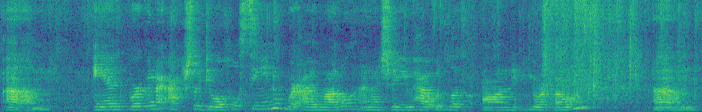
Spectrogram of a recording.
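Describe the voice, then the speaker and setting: A woman in her thirties giving a casual, rambling tutorial at home, chatty and quick to laugh. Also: mid-range voice, animated, creaky. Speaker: content creator teaching lighting. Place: home room set. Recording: echoey room, distant mic, faint hiss.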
